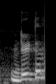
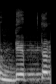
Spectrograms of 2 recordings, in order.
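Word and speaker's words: debtor: डेटर कौन है? अच्छा, ये ध्यान में रखना, इसको डेप्टर नहीं बोलते, बी साइलेंट है, डेटर बोलते हैं।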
